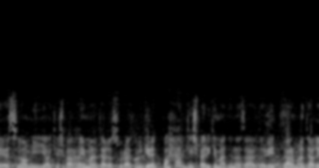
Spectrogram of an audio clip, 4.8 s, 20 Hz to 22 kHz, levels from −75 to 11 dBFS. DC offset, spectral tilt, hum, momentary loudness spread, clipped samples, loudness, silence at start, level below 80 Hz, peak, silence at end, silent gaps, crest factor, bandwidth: under 0.1%; -5.5 dB/octave; none; 4 LU; under 0.1%; -23 LUFS; 0 s; -48 dBFS; -8 dBFS; 0 s; none; 14 dB; 9.8 kHz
